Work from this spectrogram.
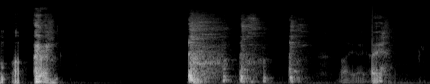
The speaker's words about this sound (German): So, jetzt probier's nochmal. Jetzt habe ich so viel gehustet.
